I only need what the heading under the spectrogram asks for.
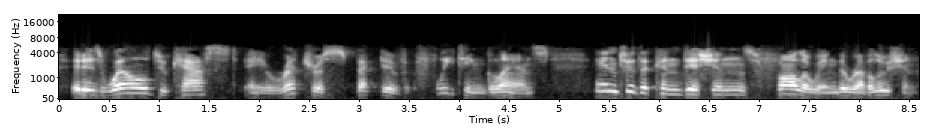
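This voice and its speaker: A man reading aloud like a preaching commentator, emphatic and deliberate, drawing out words between pauses. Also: a little high, highs cut off. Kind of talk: reading a history book aloud with preachy asides.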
